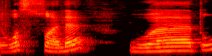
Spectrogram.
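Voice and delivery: "والصلوات" very slow, the لام light; careful recitation. Shown as a demonstration. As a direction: model "والصلوات" slowly. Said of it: "لام کو باریک پڑھیں گے".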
